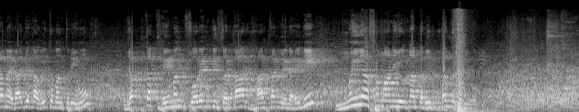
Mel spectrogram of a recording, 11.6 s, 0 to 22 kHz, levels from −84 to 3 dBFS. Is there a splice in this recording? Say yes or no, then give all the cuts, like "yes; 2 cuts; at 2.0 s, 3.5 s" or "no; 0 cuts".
yes; 1 cut; at 9.5 s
